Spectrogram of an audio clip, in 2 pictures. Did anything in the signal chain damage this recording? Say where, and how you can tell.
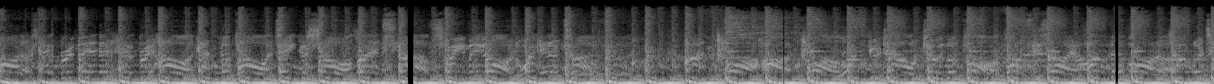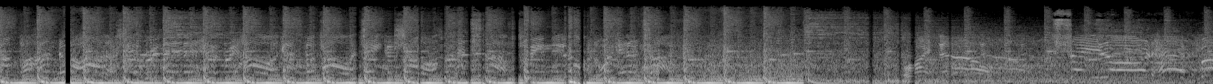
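Yes. At 4.07–4.14 s, 7.83–7.85 s, 11.15–11.19 s and 12.79–12.85 s the sound drops abruptly to dead silence for 20 to 67 ms. These are blocks of digital silence, where the driver or buffer stage failed to deliver samples in time and zeros were output.

From 15.61 to 18.02 s, and again from 20.82 to 21.67 s, the audio turns choppy and robotic, with fragments missing. This is repeated packet loss on the network. Eighteen holes, the longest 52 ms, are patched by stretching the previous sound, then four more, the longest 42 ms.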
